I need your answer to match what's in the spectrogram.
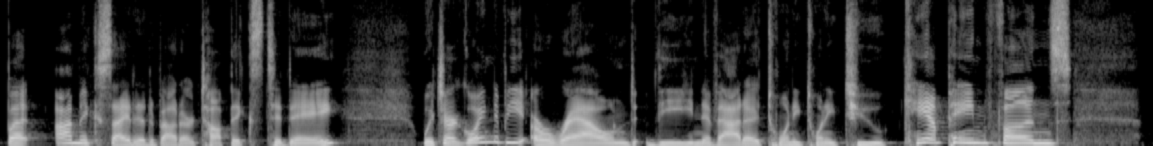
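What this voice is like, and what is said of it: Raspy voice. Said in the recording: “I apologize for my raspy voice”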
